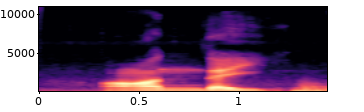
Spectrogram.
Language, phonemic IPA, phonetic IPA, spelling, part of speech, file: Tamil, /ɑːnd̪ɐɪ̯/, [äːn̪d̪ɐɪ̯], ஆந்தை, noun / proper noun, Ta-ஆந்தை.ogg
